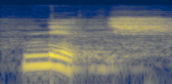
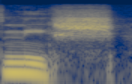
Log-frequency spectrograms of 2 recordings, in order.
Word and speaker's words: niche: Also American, niche. Oh, okay. Yeah. Thank you. If you're French, it's niche. If you're American, it's that's niche.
